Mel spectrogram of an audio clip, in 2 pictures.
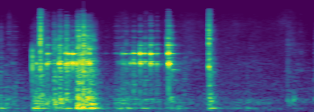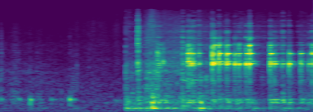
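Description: Cast iron hand-crank black walnut huller being turned, its toothed mechanism scraping and clicking as it strips the green husks off the walnuts. The cranking pauses for about two seconds in the middle, then starts again.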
